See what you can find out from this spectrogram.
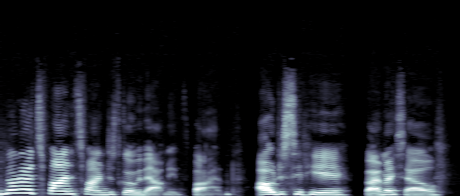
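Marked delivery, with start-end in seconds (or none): none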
